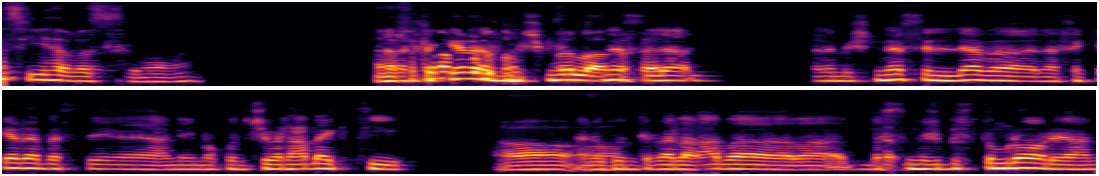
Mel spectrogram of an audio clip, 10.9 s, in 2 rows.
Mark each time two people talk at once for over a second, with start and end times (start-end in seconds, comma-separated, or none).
1.9-3.3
